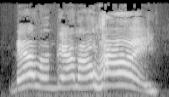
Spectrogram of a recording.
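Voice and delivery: high, shouted, belted scream like an aging rocker.

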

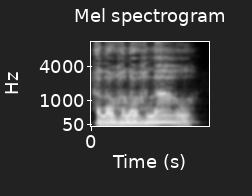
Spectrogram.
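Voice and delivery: inviting, engaging showbiz drag-host voice. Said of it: "Do I sound like [name] to you?".

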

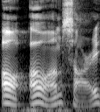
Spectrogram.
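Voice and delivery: suddenly clear-headed, sober, apologetic tone. Retelling a drunk friend's instant apology: imitating a suddenly sober apology. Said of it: "the most sober person in the room".

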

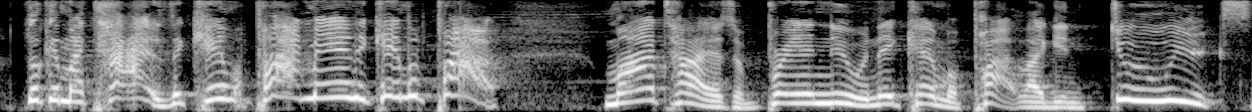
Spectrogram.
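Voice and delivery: put-on slangy kid voice. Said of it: "And he's like".

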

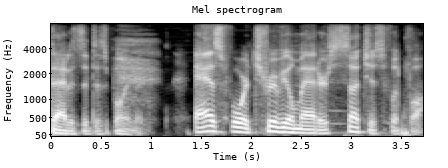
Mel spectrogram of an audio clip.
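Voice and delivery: very deep, grave, patronizing, condescending voice. Speaker announces a deliberate switch into a serious, condescending tone. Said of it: "I'm going to talk to you with a more serious, condescending tone".

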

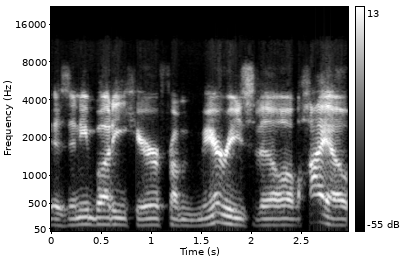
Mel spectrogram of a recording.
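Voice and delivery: ordinary delivery

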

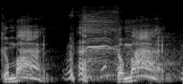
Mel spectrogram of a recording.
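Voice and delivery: very high, swooping, sing-song Texas twang. Imitating how she kept saying the word; texas twang. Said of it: "she is like a Texas twang".

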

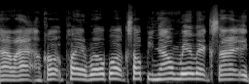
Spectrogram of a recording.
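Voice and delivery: put-on tiny kid voice, very high, northern English accent. Imitate a little kid from North England who played Roblox, in an Ethan Gamer little kid voice. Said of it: "He spoke like this".

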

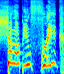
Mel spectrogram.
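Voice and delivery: mock, very high, shrieking full meltdown scream. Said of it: "a full meltdown screaming at Jennifer".

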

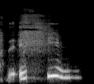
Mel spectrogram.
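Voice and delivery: real, full-on high little whisper. Retelling how they announced their product after webinars: imitating own whisper. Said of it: "legit whispering".

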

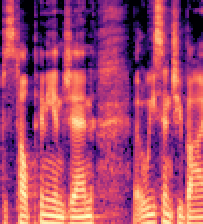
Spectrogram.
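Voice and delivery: ordinary delivery

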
